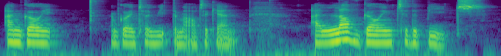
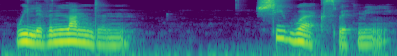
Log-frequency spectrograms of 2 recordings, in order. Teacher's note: all of those statements have a falling intonation at the end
